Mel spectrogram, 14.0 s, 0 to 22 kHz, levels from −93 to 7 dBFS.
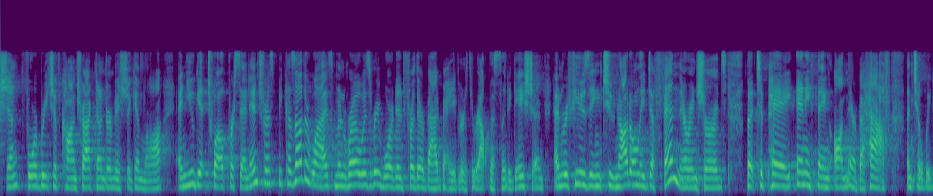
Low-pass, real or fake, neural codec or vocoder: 7.2 kHz; real; none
